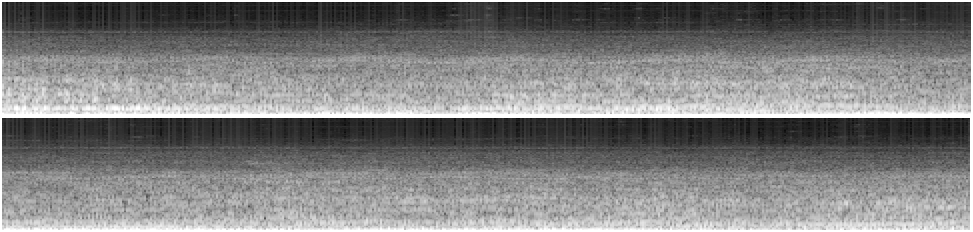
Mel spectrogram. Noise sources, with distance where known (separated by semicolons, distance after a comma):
unidentified impact machinery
